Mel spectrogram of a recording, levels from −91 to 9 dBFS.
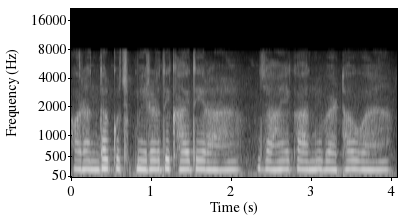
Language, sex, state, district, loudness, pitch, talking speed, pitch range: Hindi, female, Uttar Pradesh, Shamli, -16 LUFS, 205 Hz, 205 wpm, 200-210 Hz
